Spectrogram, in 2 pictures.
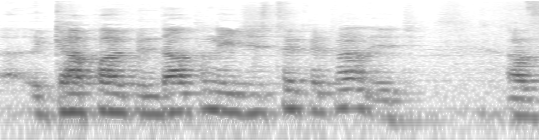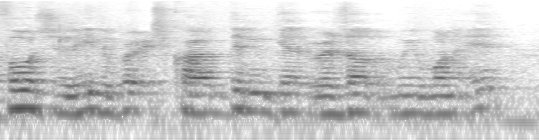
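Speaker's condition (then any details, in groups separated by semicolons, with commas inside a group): Cerebral palsy; from birth, used one crutch; 5 years as wheelchair user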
